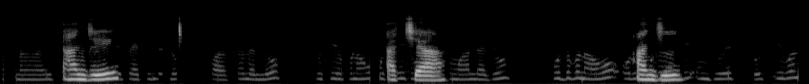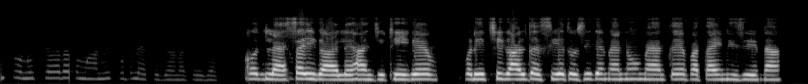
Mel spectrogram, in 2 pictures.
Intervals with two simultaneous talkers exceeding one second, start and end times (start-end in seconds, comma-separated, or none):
none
